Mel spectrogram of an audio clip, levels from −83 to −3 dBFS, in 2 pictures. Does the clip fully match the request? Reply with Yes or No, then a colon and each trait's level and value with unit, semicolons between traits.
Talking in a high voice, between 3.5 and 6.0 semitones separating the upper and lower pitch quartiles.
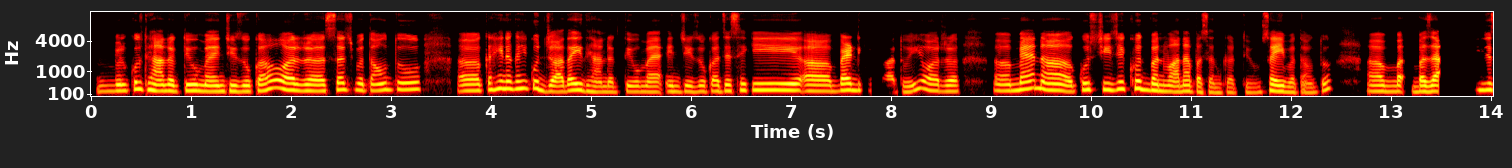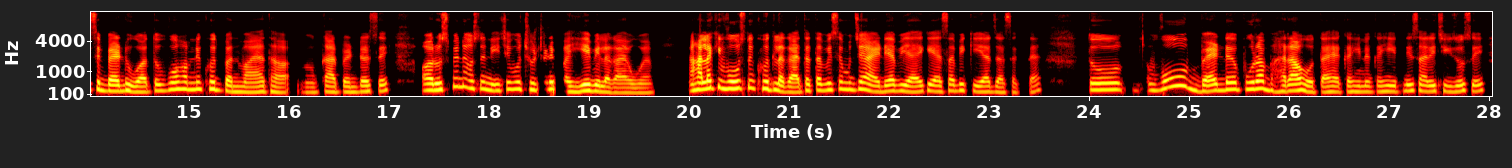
Yes: high, 200 Hz; average, 4.3 semitones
